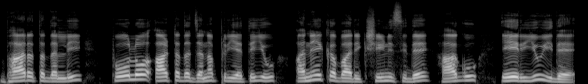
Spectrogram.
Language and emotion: Kannada, neutral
